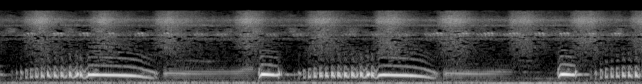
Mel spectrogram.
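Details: A tame white albino Barbary dove with red eyes, used as a lure for doves reluctant to call, gives low rolling coos that fall and then break into a short clipped note, repeated about every three seconds over loud pulsing insect buzz.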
